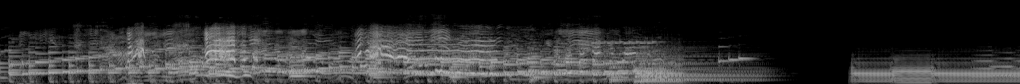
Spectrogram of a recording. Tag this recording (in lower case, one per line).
theme music
soundtrack music
music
